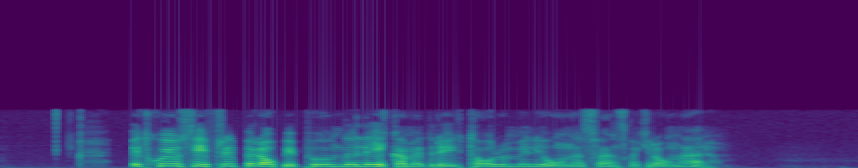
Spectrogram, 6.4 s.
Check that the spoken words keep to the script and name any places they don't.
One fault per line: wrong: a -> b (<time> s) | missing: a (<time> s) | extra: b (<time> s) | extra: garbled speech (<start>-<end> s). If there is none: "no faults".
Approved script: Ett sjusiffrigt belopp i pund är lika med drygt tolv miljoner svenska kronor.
no faults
